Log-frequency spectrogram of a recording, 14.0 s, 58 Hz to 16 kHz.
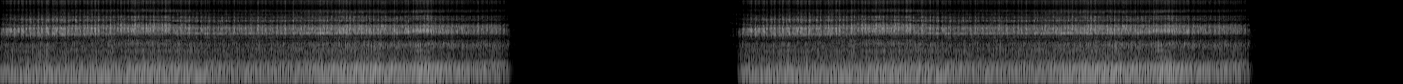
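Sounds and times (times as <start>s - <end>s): wild cat growling: 0.0s - 5.2s, 7.3s - 12.6s.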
